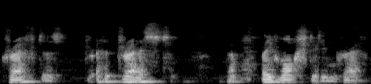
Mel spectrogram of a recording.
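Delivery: ordinary delivery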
